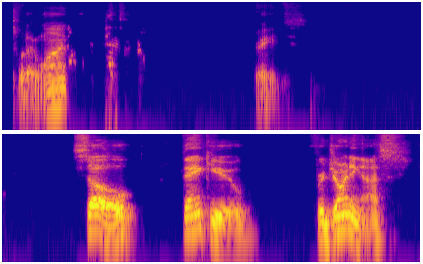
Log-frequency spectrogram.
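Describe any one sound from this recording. A man speaks calmly through an online call microphone, in short phrases with pauses.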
